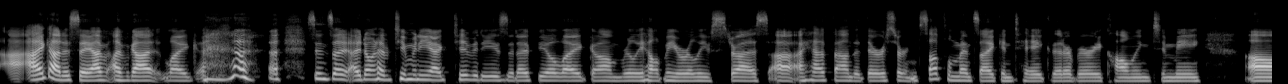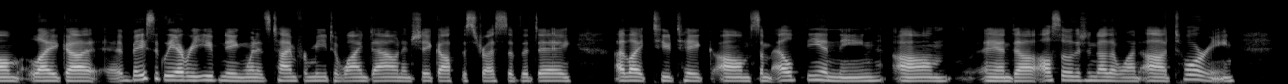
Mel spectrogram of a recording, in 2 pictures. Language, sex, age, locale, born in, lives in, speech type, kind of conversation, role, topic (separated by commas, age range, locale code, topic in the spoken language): English, female, 40-44, en-US, United States, United States, conversation, unstructured, none, What simple stress relievers help you when life gets busy, and which ones could we try together?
